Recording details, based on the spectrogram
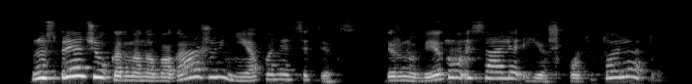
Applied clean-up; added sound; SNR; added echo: neural mask model Resemble Enhance denoiser.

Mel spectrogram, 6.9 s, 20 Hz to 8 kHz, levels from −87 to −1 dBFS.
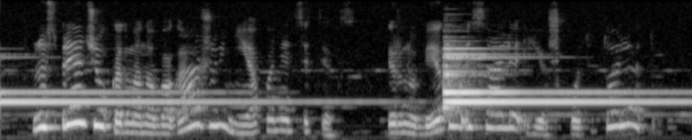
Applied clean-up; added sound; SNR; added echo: none; Gong; -4 dB; none.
